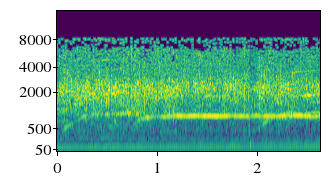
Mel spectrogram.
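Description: An audience claps steadily in a dense, continuous wash of applause, loud and even throughout, with a faint tonal whine running underneath and no voices on top.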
